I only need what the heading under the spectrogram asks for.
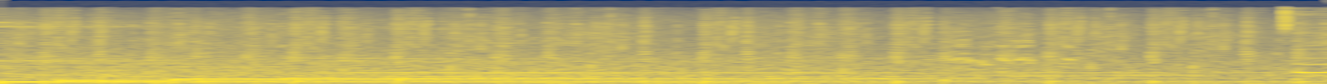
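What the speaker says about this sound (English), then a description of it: "Turkeys." Turkeys in the video game Wytchwood gobble faintly over a steady ambient game soundscape with low sustained tones, no voices.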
